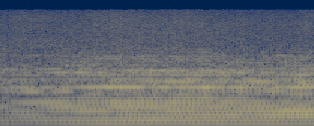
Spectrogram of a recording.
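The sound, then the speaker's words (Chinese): A steamship whistle sounds as passengers board for France, a single sustained low blast with rich harmonics that swells slightly at the start and then holds steady. “轮船汽笛再度鸣响。”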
